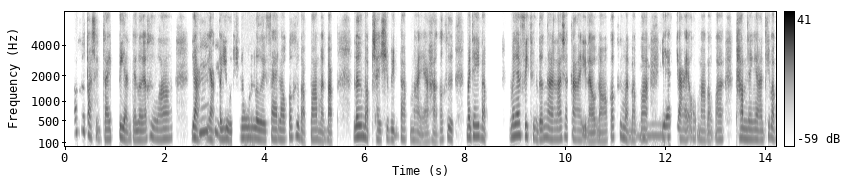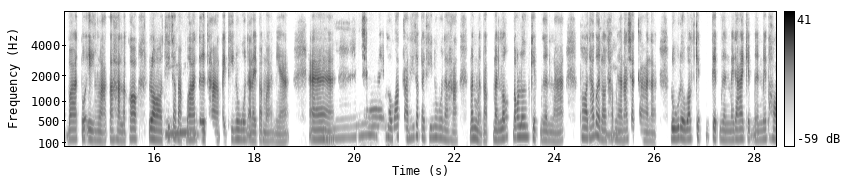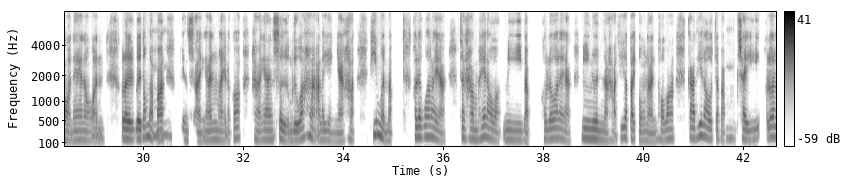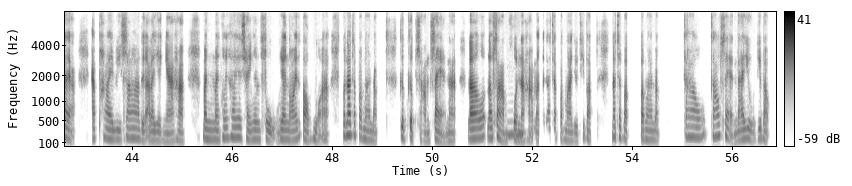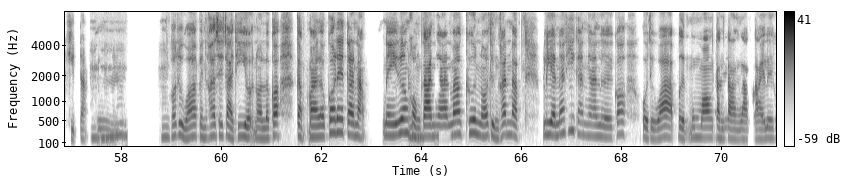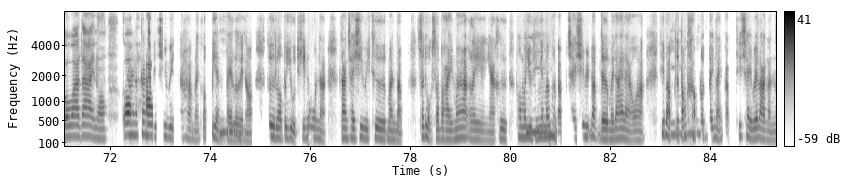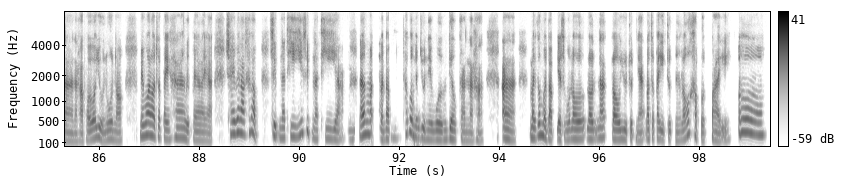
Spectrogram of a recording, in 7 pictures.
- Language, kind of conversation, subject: Thai, podcast, การเดินทางครั้งไหนที่ทำให้คุณมองโลกเปลี่ยนไปบ้าง?
- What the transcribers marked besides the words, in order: drawn out: "อืม"; other background noise; "เกิด" said as "เผิด"; in English: "apply"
